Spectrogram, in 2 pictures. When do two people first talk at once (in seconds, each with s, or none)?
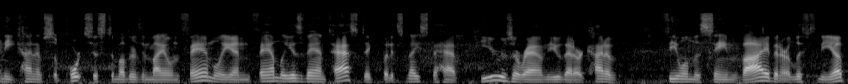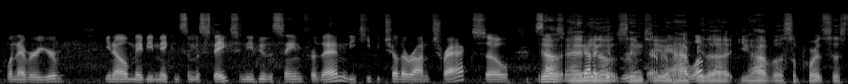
13.9 s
